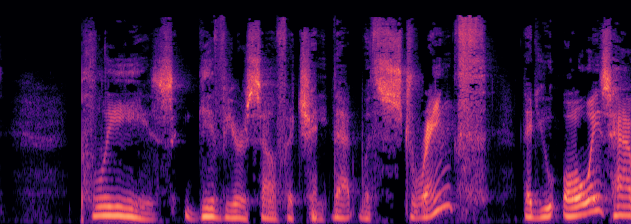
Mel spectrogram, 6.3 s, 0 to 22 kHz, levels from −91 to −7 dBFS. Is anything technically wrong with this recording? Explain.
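Yes. From 3.15 to 3.17 s there is a stream segment skipped, likely because one chunk of the segmented stream failed to load and playback went on with the next. In the sound, the speech jumps abruptly ahead with a brief blip, and a stretch of the programme is missing.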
